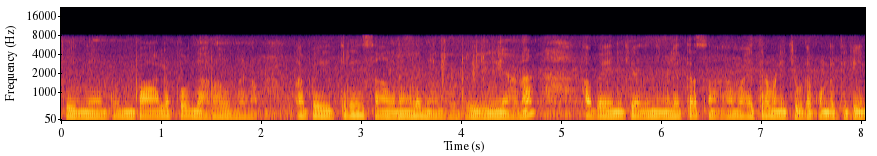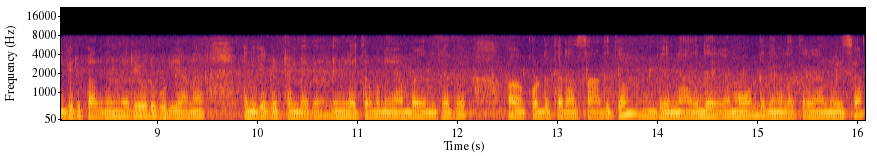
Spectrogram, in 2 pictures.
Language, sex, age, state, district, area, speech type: Malayalam, female, 60+, Kerala, Alappuzha, rural, spontaneous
